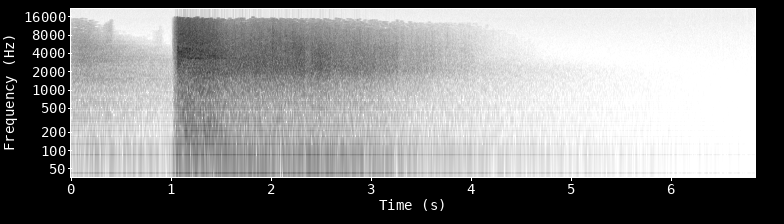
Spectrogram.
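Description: A fiery blast booms and roars, then slowly fades away.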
